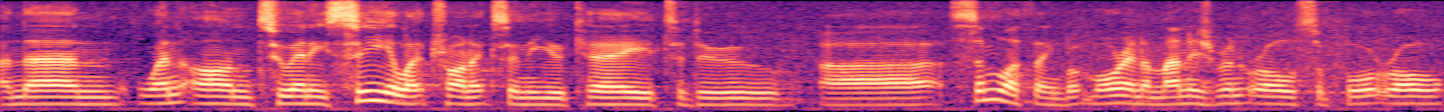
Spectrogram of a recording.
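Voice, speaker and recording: Against noticeable background noise, the speech goes at a moderate pace with fairly even intonation. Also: man. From England, Manchester. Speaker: tech industry executive presenting. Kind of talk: presentation to a small audience. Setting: room with audience and screen. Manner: casual with frequent fillers.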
